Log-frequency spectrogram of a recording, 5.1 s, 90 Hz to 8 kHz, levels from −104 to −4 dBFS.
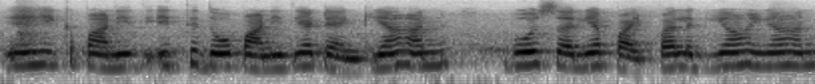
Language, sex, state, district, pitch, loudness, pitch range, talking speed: Punjabi, female, Punjab, Kapurthala, 240 Hz, -15 LUFS, 225-255 Hz, 175 wpm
